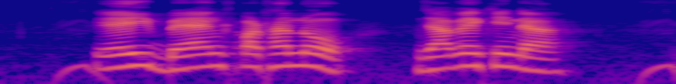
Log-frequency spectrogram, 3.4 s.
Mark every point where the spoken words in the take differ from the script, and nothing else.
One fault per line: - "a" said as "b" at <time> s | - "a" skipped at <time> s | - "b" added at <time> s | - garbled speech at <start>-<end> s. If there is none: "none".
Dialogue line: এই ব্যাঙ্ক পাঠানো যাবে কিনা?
none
